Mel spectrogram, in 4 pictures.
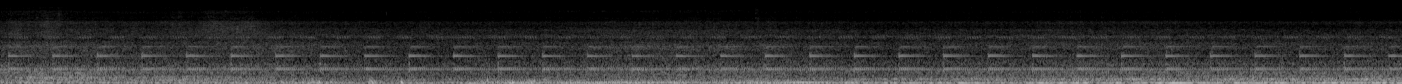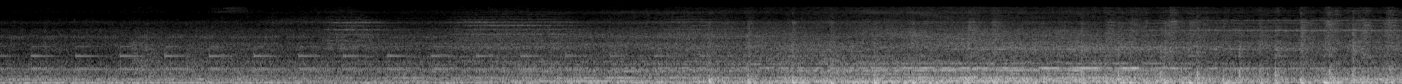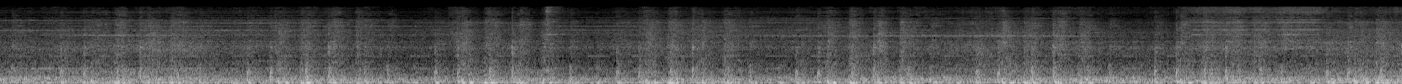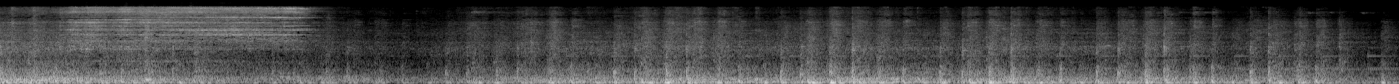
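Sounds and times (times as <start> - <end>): train wheels clattering: 0.0 - 56.0
wheel squeal: 42.7 - 45.3.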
